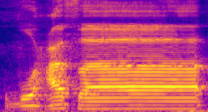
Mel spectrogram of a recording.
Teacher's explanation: یہ جو فا پہ مد ہے، مد واجب ہے، لمبا کریں گے. 3 سے 4 الف کے برابر اس کو لمبا کریں گے، ٹھیک ہے. صاد کو موٹا ادا کریں گے، الف مدہ ہے.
